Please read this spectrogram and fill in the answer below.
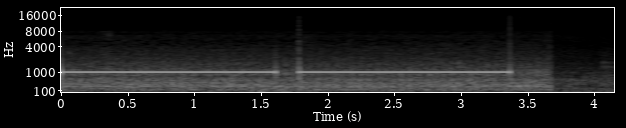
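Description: Censor bleep: a steady single-pitch beep blanking out swearing. It breaks off for a moment about one and a half seconds in, resumes, and stops after about three and a half seconds.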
